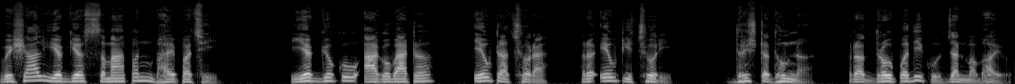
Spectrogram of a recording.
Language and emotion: Nepali, neutral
